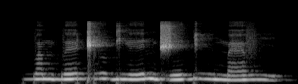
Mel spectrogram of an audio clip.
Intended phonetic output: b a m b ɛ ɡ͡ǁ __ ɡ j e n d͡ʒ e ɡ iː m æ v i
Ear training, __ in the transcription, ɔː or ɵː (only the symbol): ɵː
